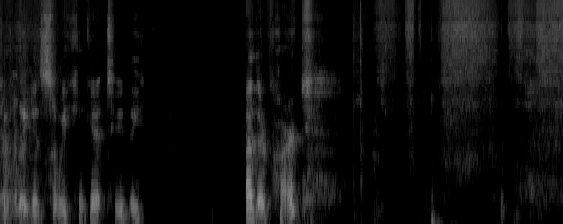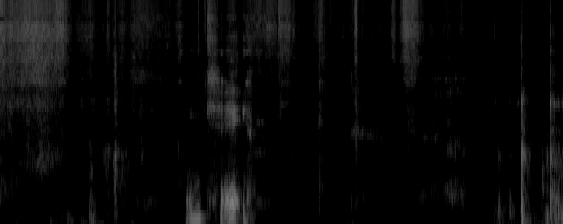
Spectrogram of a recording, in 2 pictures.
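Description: Paper rustles as it is handled and folded.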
